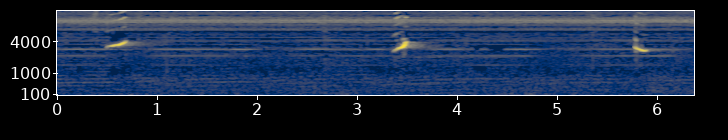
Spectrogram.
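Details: Black-capped bulbul lure call meant to attract wild birds in Sumatran forest: three single clear whistled notes, spaced roughly every two to three seconds, with a faint steady high hum.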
